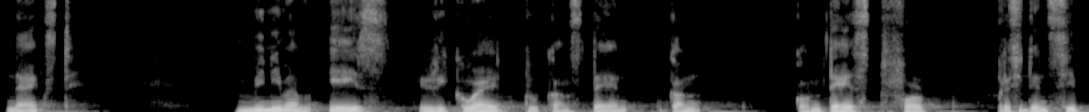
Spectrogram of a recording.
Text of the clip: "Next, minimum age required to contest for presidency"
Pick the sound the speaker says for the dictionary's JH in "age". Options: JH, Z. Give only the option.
Z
